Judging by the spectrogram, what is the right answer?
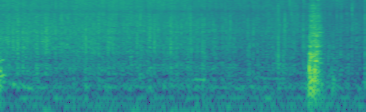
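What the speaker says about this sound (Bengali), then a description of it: "আদাটা একটুখানি আমি এইভাবে ভেজে নেব" Ginger paste fries in a pan with cumin tempering, a steady close sizzle with a brief louder burst near the end.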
